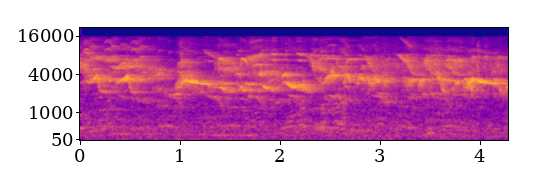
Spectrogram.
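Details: An orange-headed thrush at a songbird contest pours out rapid, varied high phrases of whistles, trills and sharp chirps without pause, with other birds singing over one another.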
